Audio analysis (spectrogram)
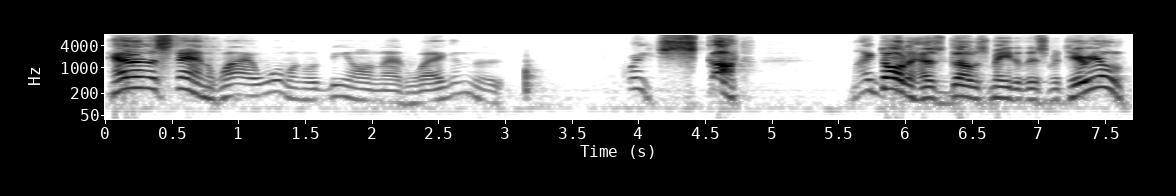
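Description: A man's voice: a little high, very animated, normal speed, bright, forceful tone, full character voice. An actor playing a hot-tempered, imperious middle-aged army major and anxious father in an old-time radio western. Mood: shocked, worried. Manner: blustering, imperious, exclamatory.

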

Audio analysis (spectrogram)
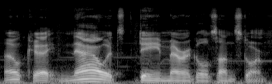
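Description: A man's voice: low voice, vocal fry, soft background music. A man acting as game master, calling rolls and rulings in a tabletop game. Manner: rules-focused, quick to adjudicate.

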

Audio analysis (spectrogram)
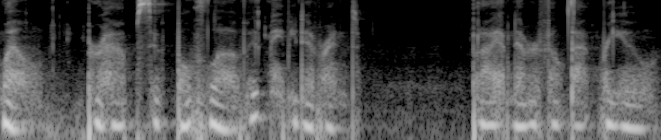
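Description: A woman voicing a proud, gentle young woman who refuses a suitor, in a soft whisper. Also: fairly low pitch, little pitch movement, a little slow, close to an everyday voice. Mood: firm, wistful. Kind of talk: whispered audiobook reading.

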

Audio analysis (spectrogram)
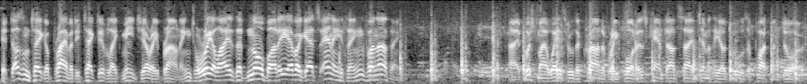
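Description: Man acting a wry private detective, animated delivery. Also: medium pitch, moderate pace, noisy background, natural voice. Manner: terse, wry. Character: wry, plain-spoken male private detective narrator. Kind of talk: old-time radio drama narration. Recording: vintage radio recording.

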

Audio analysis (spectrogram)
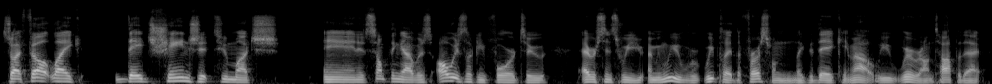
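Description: A man co-hosting a podcast, chatting casually and giving animated opinions, often restarting words. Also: fairly low pitch, fairly quick, no echo, clean studio sound. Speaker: podcast co-host. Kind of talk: casual chat.

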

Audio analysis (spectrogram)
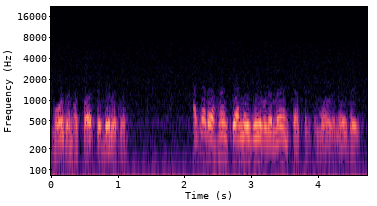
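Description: Lively deep-voiced investigator. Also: male voice, fast, breathy edge, heavily acted. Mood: inquisitive. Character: keen, hunch-following male investigator assisting sheriff. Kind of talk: old-time radio drama acting. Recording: dull muffled old radio recording.

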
